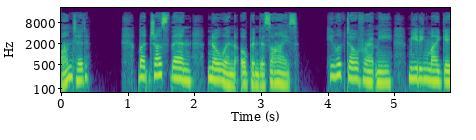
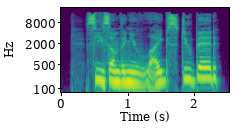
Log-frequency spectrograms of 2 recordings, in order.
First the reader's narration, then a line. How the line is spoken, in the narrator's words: taunted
